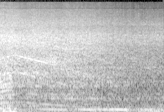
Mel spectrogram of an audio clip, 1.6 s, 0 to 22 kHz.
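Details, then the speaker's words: 1973 Plymouth Roadrunner, numbers-matching 318 V8 with about 22,000–23,000 original miles, just started cold with about 22 psi oil pressure: blips crisply and settles back to a steady, even rumble with no knocks or rattles. The engine is healthy and responsive. "as you can see, it's got plenty of response. It idles real smooth, runs really good."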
